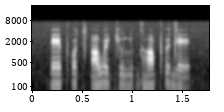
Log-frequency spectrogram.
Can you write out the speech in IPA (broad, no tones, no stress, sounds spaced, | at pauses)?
e pʼ o t͡sʼ ɑ w ø c u ʎ u ɡʱ ɑ pʼ ɯ d e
